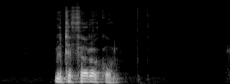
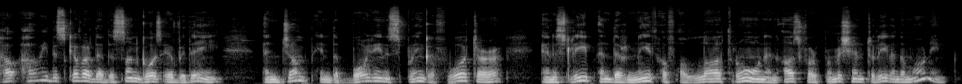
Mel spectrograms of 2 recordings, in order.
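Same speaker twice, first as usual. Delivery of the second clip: ordinary talk, nothing marked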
